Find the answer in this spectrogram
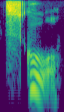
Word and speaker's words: school: I could almost put two syllables like school because you do make your lips round, school, and then you have to make your lips not round for the L, school.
